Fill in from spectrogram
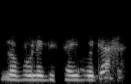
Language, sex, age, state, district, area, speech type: Assamese, female, 30-45, Assam, Charaideo, rural, conversation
